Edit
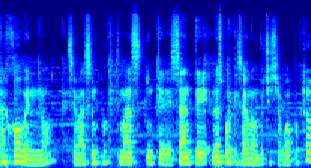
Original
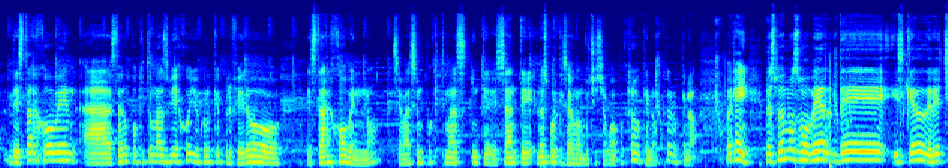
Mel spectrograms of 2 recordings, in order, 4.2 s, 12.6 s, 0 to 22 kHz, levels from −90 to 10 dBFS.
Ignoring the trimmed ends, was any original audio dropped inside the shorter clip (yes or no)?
no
